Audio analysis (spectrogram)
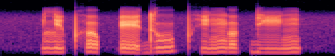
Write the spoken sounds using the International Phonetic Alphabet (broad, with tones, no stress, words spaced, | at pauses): li˩pʰɤː˧p̚ ʔeː˧˩duː˧˥pʰi˩˧ŋɤː˧k̚ jiː˩˧ŋ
